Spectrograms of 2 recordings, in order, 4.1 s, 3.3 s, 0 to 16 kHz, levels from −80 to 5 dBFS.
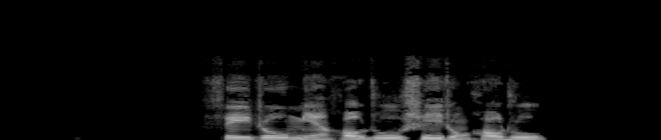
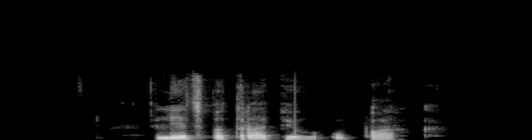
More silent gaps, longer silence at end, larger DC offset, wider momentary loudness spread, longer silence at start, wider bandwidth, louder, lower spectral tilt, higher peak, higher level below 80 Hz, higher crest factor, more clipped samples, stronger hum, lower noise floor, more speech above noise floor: neither; second, 0.7 s vs 0.85 s; neither; second, 3 LU vs 13 LU; first, 1.35 s vs 1 s; first, 9.8 kHz vs 7.8 kHz; second, -25 LUFS vs -18 LUFS; about the same, -6 dB/octave vs -6.5 dB/octave; second, -8 dBFS vs -2 dBFS; second, -64 dBFS vs -56 dBFS; about the same, 20 dB vs 20 dB; neither; neither; first, under -90 dBFS vs -65 dBFS; first, over 66 dB vs 47 dB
